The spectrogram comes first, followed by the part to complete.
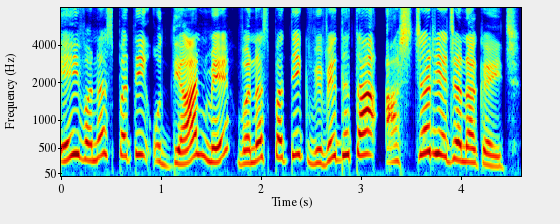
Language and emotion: Maithili, surprised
